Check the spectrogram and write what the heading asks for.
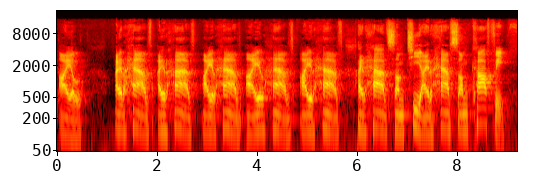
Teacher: Vous faites rouler en fait quasiment le L.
